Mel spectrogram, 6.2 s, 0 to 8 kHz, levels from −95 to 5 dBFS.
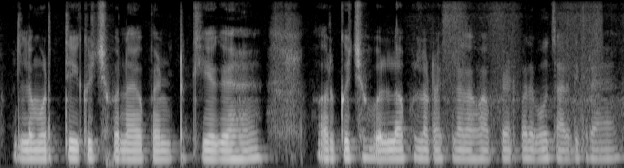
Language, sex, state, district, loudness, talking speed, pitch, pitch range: Hindi, male, Chhattisgarh, Balrampur, -25 LUFS, 220 wpm, 115 Hz, 110-115 Hz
